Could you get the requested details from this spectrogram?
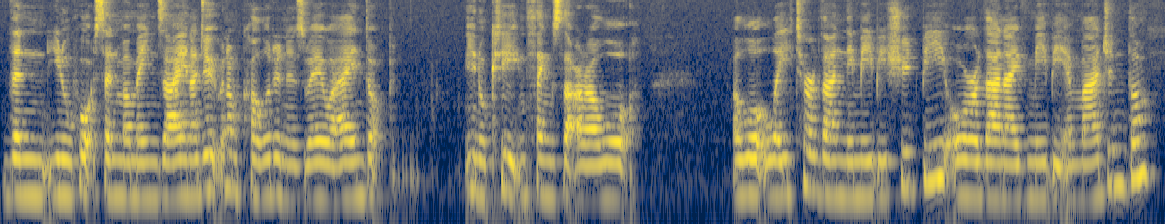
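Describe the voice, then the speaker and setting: In a fairly low, steady voice at a moderate pace, a young Scottish woman running an art channel chats casually while she paints. She's thinking out loud and making fun of herself.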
